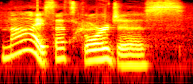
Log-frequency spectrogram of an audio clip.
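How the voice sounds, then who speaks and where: A woman's voice: medium pitch, wildly swooping pitch, extremely slow, fairly bright tone. A woman hosting a crafting show in a casual chat with friends. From US West Coast.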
